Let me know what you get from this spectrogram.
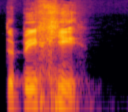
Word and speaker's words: Debicki: Like Elizabeth, is it Debicki or Debicki? How do you pronounce her name? – Debicki.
